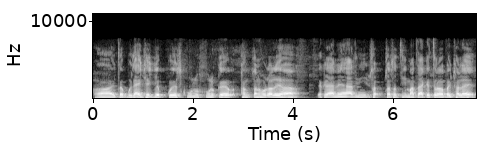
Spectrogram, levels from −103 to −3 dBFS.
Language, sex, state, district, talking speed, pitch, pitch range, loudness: Hindi, male, Bihar, Samastipur, 180 wpm, 145 Hz, 140-155 Hz, -15 LUFS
